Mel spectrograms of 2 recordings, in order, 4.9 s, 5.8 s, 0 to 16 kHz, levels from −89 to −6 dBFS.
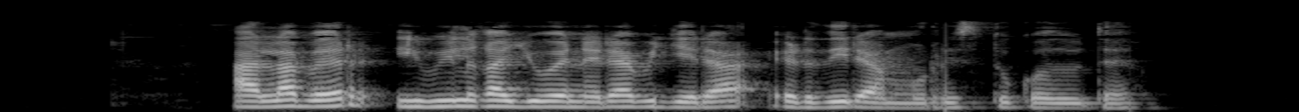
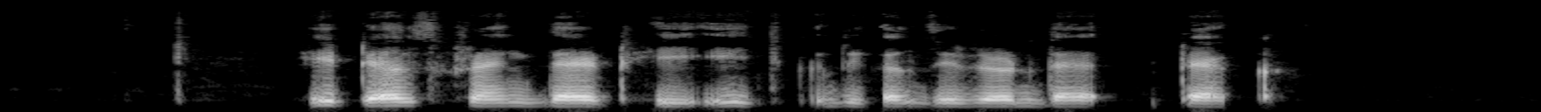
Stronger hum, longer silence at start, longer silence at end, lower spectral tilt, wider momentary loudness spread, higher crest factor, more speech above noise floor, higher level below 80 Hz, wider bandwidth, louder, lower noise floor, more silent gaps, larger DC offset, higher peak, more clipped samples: neither; second, 0.9 s vs 1.15 s; second, 0.6 s vs 1 s; first, -5.5 dB/octave vs -3.5 dB/octave; second, 11 LU vs 16 LU; about the same, 20 dB vs 20 dB; second, 45 dB vs 58 dB; first, -76 dBFS vs -86 dBFS; second, 8 kHz vs 9.8 kHz; second, -31 LUFS vs -25 LUFS; second, -76 dBFS vs -83 dBFS; neither; neither; second, -12 dBFS vs -8 dBFS; neither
